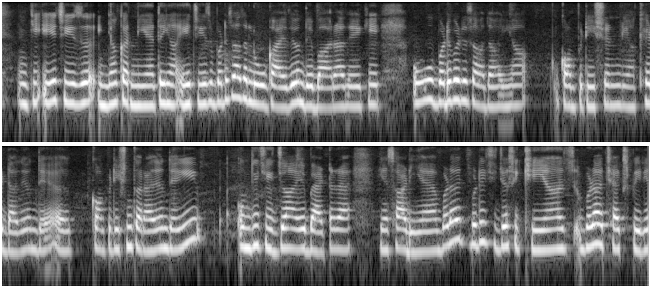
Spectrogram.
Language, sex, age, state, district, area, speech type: Dogri, female, 18-30, Jammu and Kashmir, Samba, rural, spontaneous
